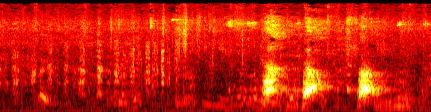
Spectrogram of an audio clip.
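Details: Dog about four months old; soft whimpers, then three loud, short, strained yelping whines about half a second apart, with a quiet human voice around them.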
